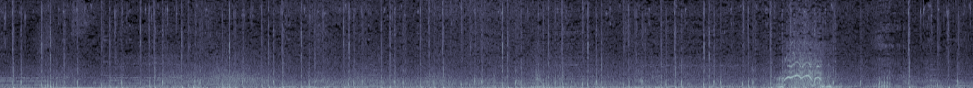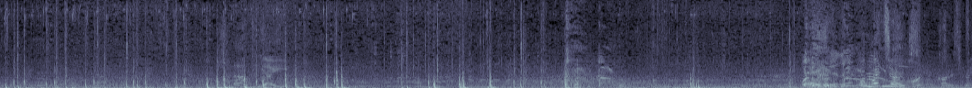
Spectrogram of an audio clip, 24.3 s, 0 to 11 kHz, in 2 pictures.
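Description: Horse hooves clip-clop at a steady gallop across a stretch of road in The Witcher 3, a continuous rhythmic drumming under in-game sound and talk, with a brief whinny partway through.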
